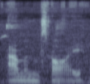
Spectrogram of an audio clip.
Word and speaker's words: Amenti: your Ascension Journey the halls of amenti pronounced amanai are a vast Cosmic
